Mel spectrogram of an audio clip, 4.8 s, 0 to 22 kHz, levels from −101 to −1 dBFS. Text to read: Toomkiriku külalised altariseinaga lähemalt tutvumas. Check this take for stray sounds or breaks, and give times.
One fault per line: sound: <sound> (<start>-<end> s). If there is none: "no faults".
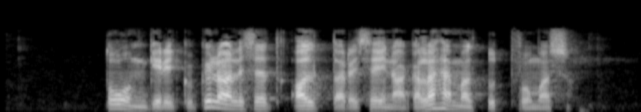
no faults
